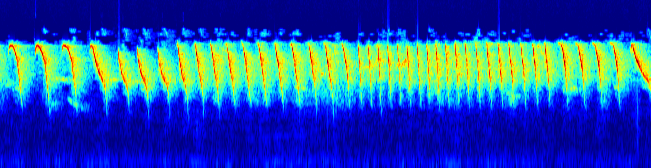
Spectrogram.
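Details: Canary delivering a steady, loud run of high downward-slurred notes, about six per second, evenly spaced and unbroken for the whole stretch.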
